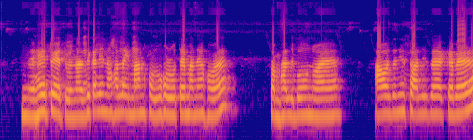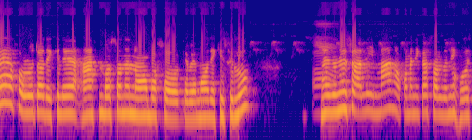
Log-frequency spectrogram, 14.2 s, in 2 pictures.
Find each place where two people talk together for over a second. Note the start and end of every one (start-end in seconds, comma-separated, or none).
0.6-2.1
